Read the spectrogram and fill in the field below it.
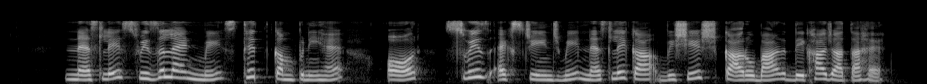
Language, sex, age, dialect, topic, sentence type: Hindi, female, 25-30, Garhwali, banking, statement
